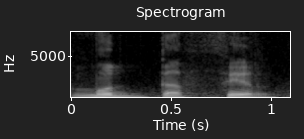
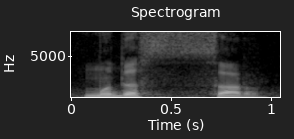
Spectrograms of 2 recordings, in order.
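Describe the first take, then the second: First: A doubled d, and the last vowel is i. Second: A single d, and the last vowel is a. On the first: The speaker calls it right. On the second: The speaker calls it wrong.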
